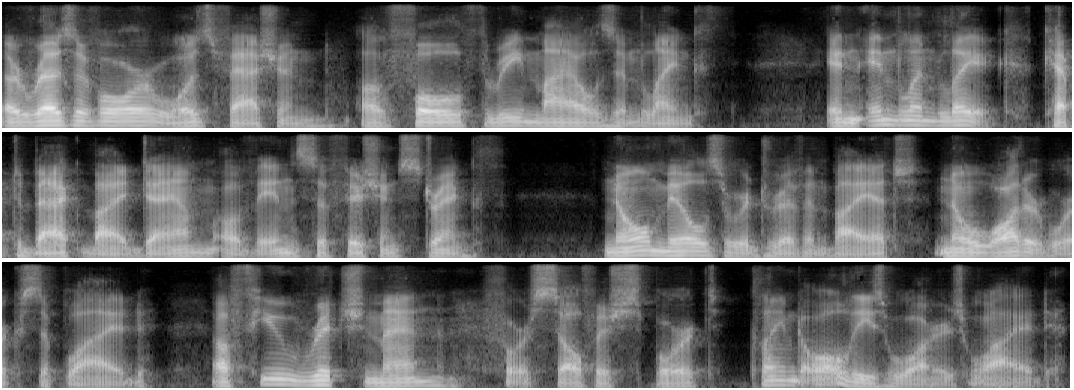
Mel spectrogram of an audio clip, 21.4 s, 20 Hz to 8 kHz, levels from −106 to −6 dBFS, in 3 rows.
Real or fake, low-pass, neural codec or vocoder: fake; 7.2 kHz; codec, 24 kHz, 0.9 kbps, WavTokenizer, small release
